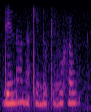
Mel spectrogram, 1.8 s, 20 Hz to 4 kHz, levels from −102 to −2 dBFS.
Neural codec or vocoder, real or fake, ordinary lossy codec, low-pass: vocoder, 22.05 kHz, 80 mel bands, Vocos; fake; Opus, 24 kbps; 3.6 kHz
